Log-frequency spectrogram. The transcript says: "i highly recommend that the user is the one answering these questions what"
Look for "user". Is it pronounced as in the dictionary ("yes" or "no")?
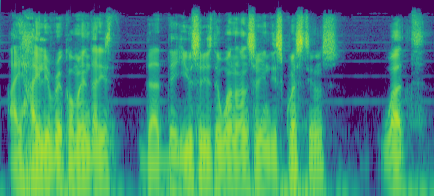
no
